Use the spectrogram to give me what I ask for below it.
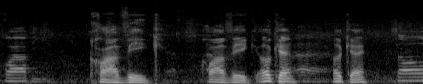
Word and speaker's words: Rørvig: So you're from a small town called Rørvig, right? Yeah. Yeah, it's hard to pronounce so Okay. I'm trying not to butcher the names. It's almost correct so proper pronunciation is Rørvig.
